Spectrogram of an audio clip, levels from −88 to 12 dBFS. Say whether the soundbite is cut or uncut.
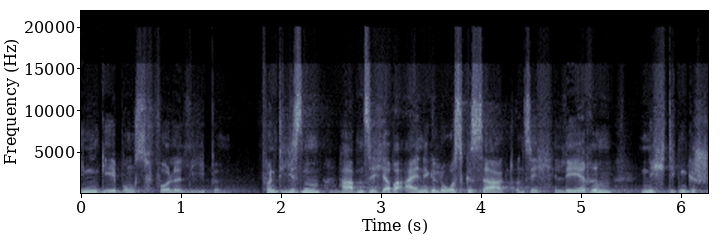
cut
